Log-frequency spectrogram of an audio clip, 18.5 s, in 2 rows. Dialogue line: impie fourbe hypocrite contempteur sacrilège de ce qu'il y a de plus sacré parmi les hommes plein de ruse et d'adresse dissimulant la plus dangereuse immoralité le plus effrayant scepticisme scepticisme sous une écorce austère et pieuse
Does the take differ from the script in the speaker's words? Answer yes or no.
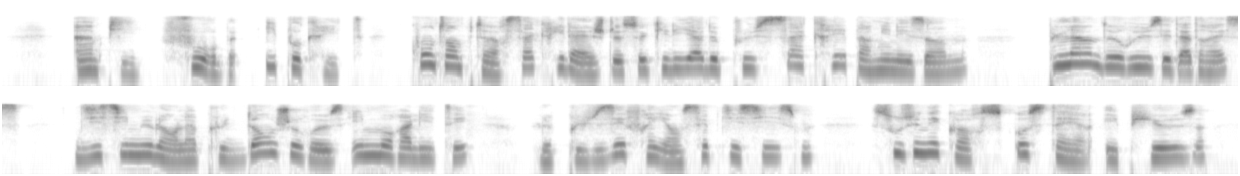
yes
